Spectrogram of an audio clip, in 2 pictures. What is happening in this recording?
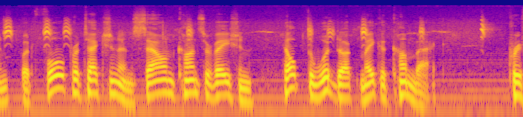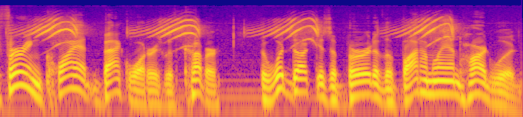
A man speaks as a duck makes squeaking noises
